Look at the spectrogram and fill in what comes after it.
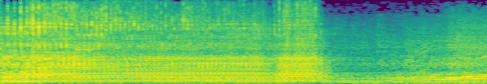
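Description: Car engine revved hard and held for about three seconds, then the throttle is let off and the revs drop. Near the end the revs climb again.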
